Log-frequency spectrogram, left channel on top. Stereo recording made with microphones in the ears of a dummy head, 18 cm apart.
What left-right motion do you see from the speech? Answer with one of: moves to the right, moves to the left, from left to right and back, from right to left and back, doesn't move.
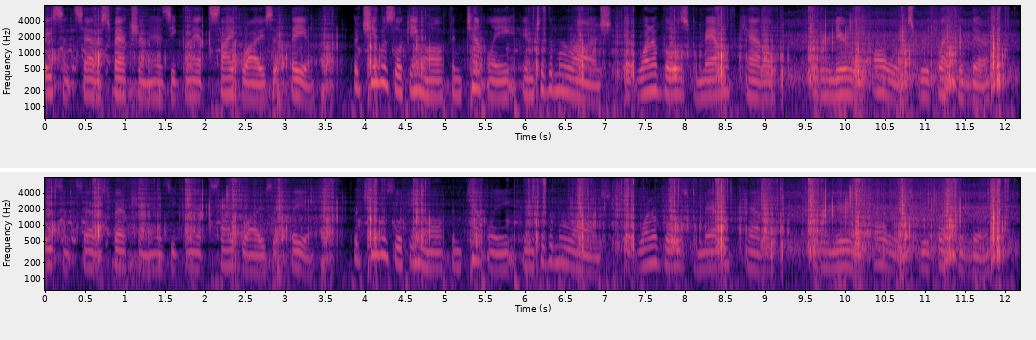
doesn't move.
